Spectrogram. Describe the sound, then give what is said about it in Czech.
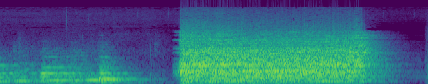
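A few quieter tonal sounds, then a sudden loud explosion effect bursts in, a dense roaring blast lasting under two seconds before cutting off abruptly. “Já mám to přijde jenom na ten výbuch, jako jo. Na ten konec.”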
